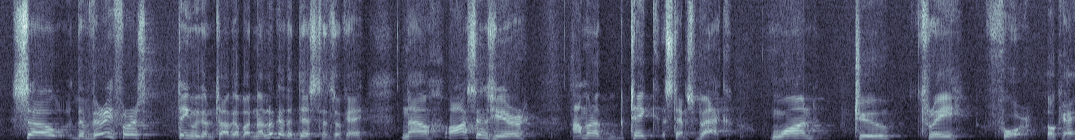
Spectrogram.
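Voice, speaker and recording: Fairly slow delivery with ordinary pitch variation and noticeable background noise. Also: man. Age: 60s. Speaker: martial arts instructor. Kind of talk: tutorial. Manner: animated.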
